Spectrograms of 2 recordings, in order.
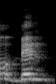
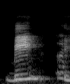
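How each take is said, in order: First: The vowel is short, like 'bin'. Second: The vowel is long, like 'bean'. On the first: "बिन short form है" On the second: "बीन इसकी long form है"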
